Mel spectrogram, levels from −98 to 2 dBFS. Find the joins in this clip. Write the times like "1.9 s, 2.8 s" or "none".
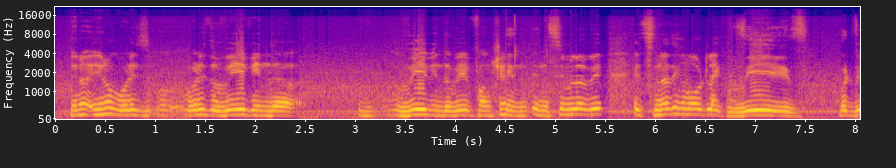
4.5 s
